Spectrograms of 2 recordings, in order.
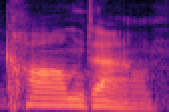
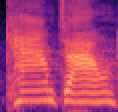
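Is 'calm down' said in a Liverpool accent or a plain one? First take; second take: plain; Liverpool. First: It is said in a plain, neutral accent. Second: It is said in a Liverpool accent. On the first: "But they don't say it like that" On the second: "They go, hey, calm down"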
